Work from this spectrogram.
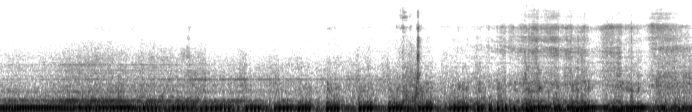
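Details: Goblin engine misfire being troubleshot: low exhaust note stumbles with uneven, lumpy pulses as it revs; cause still unknown.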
